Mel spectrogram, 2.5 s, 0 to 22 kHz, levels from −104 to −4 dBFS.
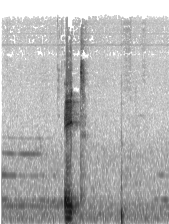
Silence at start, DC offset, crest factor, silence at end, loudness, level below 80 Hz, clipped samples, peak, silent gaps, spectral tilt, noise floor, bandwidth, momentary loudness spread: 0.95 s; under 0.1%; 22 dB; 0.7 s; -17 LUFS; -48 dBFS; under 0.1%; -2 dBFS; none; -4 dB/octave; -47 dBFS; 16 kHz; 19 LU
